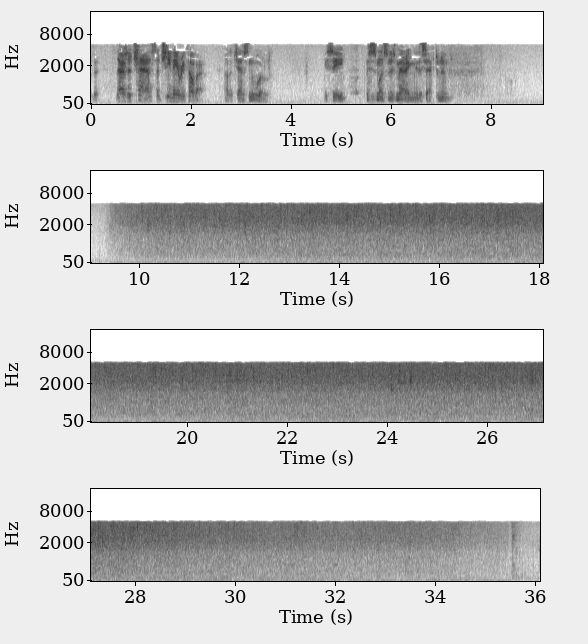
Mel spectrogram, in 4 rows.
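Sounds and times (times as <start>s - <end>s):
speech: 0.0s - 3.7s, 4.7s - 7.4s
rain falling: 9.3s - 36.0s.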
